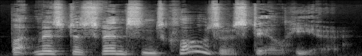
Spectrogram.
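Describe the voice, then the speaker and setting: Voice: mid-range voice, wildly swooping pitch, unhurried, breathy edge, full character voice. An actor playing an anxious, formal hotel manager who frets in dismay in a radio-style audio drama. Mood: alarmed. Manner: fretful, formal.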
